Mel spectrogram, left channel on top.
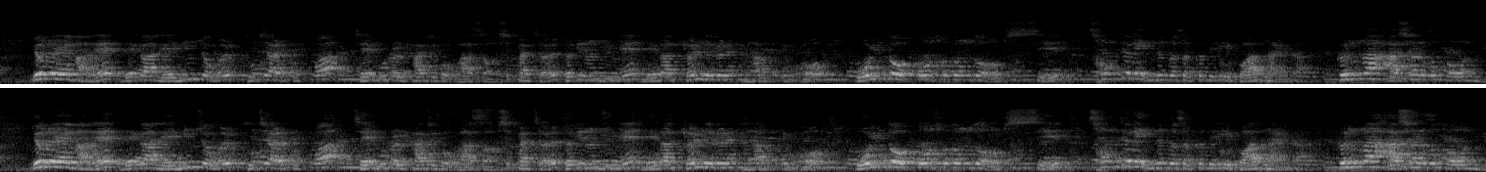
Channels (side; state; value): left; quieter; 4.0 dB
